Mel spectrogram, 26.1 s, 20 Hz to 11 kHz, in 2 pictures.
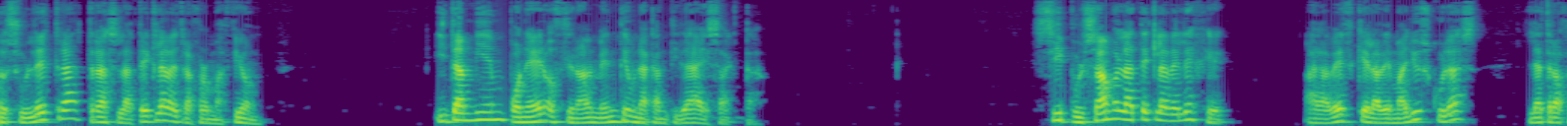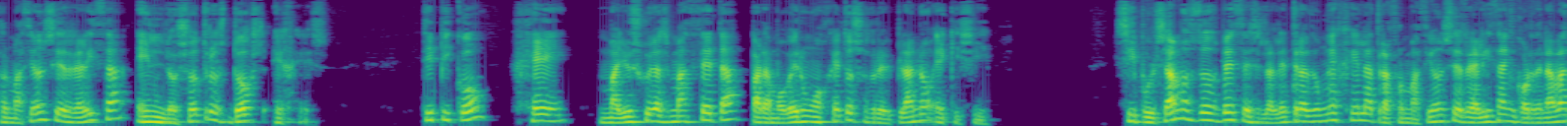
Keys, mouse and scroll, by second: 17.9 g.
